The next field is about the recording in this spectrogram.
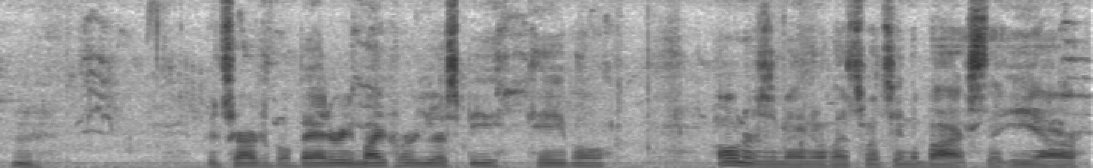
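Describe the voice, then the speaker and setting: Guy doing a casual unboxing, kinda halting and mumbling thoughts to himself, normal pitch, noticeable background noise. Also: a little mellow. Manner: halting, musing aloud to himself. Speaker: product unboxer. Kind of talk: casual unscripted unboxing narration.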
